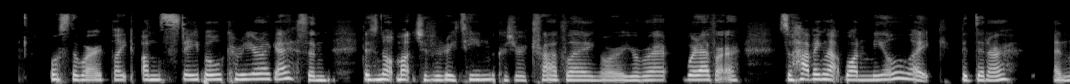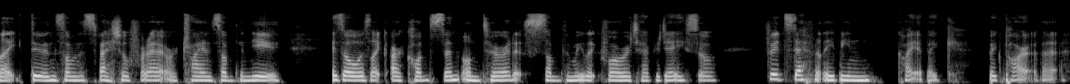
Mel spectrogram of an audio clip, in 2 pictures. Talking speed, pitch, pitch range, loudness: 190 wpm, 200 Hz, 190-220 Hz, -17 LUFS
